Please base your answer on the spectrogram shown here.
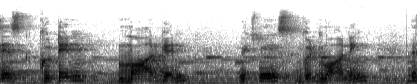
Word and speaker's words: Guten Morgen: It's Guten Morgen. Some people pronounce it as Guten Morgen.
